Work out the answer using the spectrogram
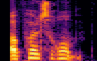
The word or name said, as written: opholdsrum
